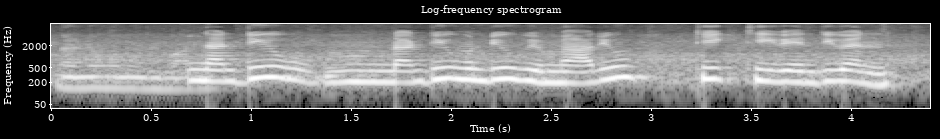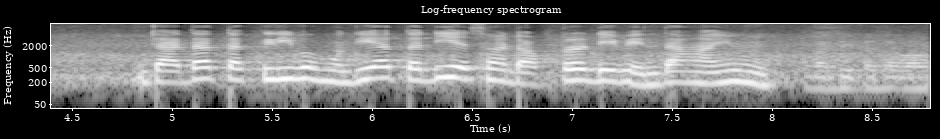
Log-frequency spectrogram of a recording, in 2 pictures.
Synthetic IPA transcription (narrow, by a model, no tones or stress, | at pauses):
nɐɖũnɐ̃ɳɖʱijũmɐ̃ɳɖʱijũbiːmaːɾijũ | ʈʰiːk̚t̪ʰiʋẽːn̆d̪iũɦɪnɪ̆ | zjaːd̪at̪ɐkliːbɦũːnd̪iaːɦet̪ɐɗiɐsãɖɔːk̚ʈəɾɗeːʋẽːn̆d̪aɦaːɦjũː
